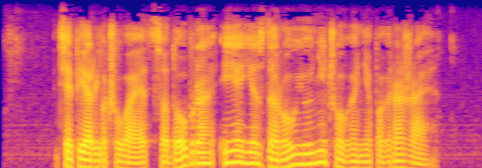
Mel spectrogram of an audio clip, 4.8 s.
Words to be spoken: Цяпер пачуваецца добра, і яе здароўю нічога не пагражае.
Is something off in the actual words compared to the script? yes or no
no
